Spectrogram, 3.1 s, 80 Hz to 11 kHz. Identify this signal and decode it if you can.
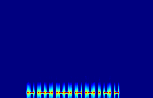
Morse code, heard as a keyed tone, about 44 wpm, 700 Hz. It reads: APPARENT
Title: LY Suffix - Top 100 Words with Base Words 45wpm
